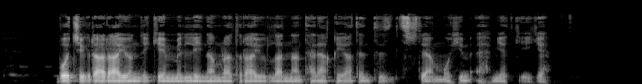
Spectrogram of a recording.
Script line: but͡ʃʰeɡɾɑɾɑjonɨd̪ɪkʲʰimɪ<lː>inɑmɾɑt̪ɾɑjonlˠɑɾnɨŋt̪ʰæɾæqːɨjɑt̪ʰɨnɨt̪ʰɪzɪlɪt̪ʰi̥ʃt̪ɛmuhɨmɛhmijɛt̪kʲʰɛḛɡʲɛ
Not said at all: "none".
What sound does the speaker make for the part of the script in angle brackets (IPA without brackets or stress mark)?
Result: lː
